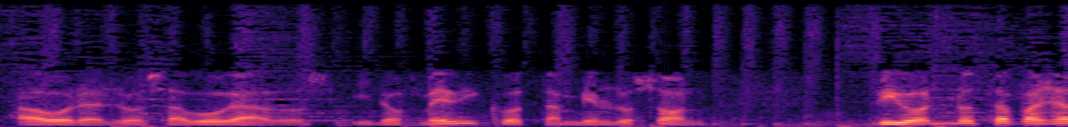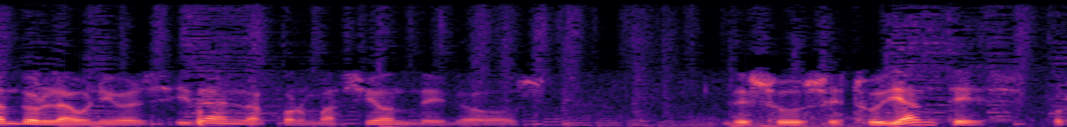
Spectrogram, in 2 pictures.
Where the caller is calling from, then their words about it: Mercedes, Buenos Aires Province, Argentina; de Mercedes.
